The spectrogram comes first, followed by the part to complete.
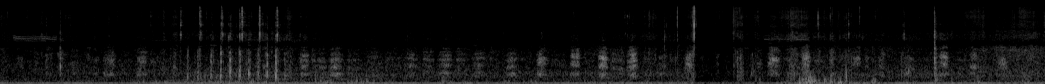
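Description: Goats running about on soft, muddy pasture: scattered hoof thuds and rustling, with a quick run of taps about two to three seconds in and a sharp click near the seventh second.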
